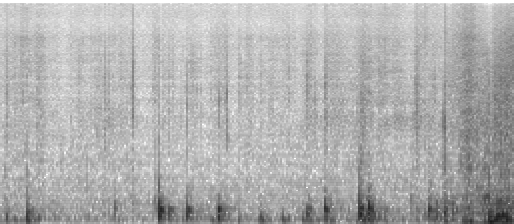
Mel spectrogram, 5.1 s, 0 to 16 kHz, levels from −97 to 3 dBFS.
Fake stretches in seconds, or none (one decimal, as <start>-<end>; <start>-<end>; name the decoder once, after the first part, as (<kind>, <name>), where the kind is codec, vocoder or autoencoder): 0.0-5.1 (codec, SNAC)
